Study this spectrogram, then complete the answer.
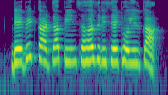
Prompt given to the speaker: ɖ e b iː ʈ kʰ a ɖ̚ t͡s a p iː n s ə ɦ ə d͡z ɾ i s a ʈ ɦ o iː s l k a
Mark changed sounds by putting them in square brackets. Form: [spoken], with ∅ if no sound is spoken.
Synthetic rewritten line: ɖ e b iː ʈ [k] a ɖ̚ t͡s a p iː n s ə ɦ ə d͡z ɾ i s [e] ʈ ɦ o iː [∅] l k a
